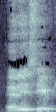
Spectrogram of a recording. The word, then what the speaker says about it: receipt: में, DEBT हो गया, लेकिन उच्चारण डेट ही रह गया। और वही बात डाउट का DUBT लिखा गया, रिसिप्ट का RECEIPT। मौलिक शब्द लैटिन का क्या रहा, मौलिक शब्द लैटिन का डेबिटम था और रिसिप्टम था। अब उससे बाद में जब मूल शब्द देखा गया, इसका भी डाउट में जोड़ दिया गया और इसका भी रिसिप्ट में जोड़ दिया गया, लेकिन उच्चारण पहले वाला ही छोड़ दिया गया।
